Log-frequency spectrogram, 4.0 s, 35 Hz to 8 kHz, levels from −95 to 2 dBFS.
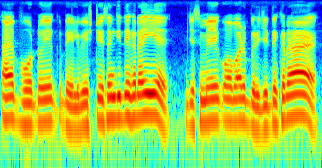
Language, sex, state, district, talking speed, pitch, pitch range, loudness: Hindi, male, Uttar Pradesh, Lalitpur, 240 wpm, 160 Hz, 140-175 Hz, -13 LUFS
